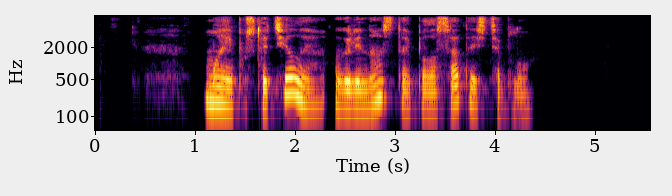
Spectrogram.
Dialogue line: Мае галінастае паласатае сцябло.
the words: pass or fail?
fail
